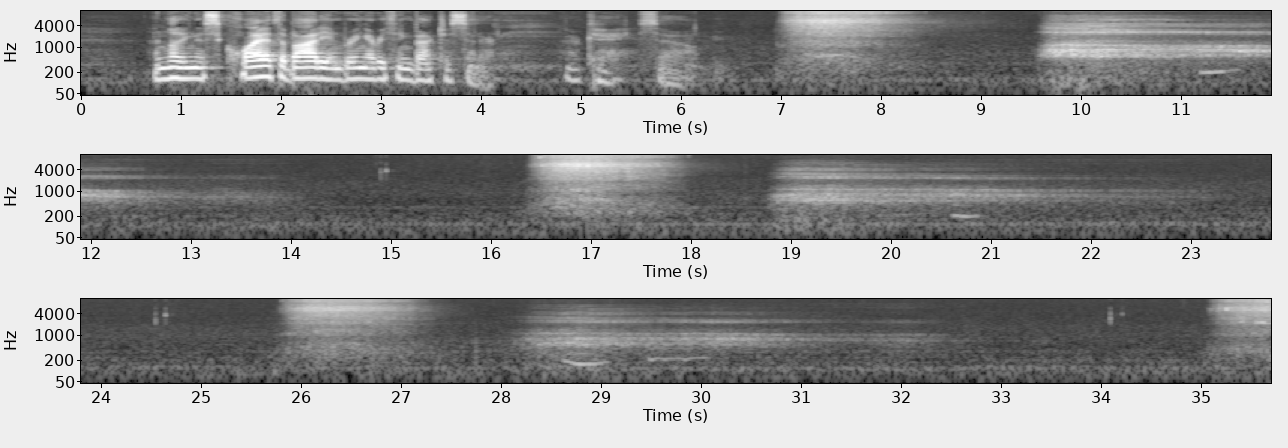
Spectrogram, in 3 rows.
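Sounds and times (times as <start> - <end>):
speech: 0.7 - 4.2, 4.9 - 6.2
slow audible breathing during meditation: 7.0 - 14.3, 16.4 - 23.4, 25.7 - 33.0, 35.0 - 35.6.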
